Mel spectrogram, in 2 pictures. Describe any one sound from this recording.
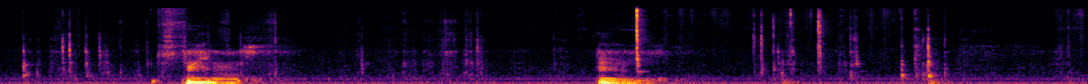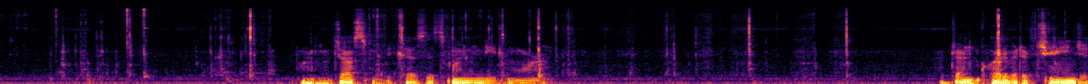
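A metal tool clicks and scrapes against wooden piano parts.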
